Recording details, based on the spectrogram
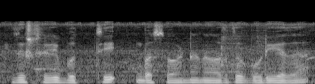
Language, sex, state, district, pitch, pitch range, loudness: Kannada, male, Karnataka, Bidar, 95 Hz, 90-100 Hz, -17 LUFS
